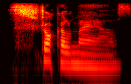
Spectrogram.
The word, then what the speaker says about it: Stoecklmayer: I mean, this beautiful name, this alliteration, so the Stoecklmayer, the SS, Stoecklmayer.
